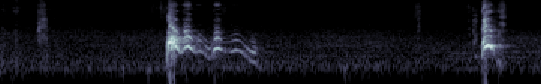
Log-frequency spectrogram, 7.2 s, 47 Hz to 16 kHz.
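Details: Shih Tzu dog running around wildly in snow, filmed 21 June 2011; a loud bark followed by a string of wavering, whining yips, then a single sharp bark after a pause, with faint rustling between.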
